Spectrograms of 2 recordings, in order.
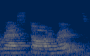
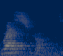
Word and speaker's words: restaurant: say restaurant okay it's not restaurant it's restaurant okay it's restaurant so this is wrong rest t r a u n t restaurant that's how you would say that word okay spelling it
